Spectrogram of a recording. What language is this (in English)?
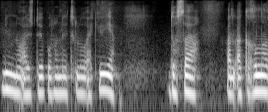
Sumi Naga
